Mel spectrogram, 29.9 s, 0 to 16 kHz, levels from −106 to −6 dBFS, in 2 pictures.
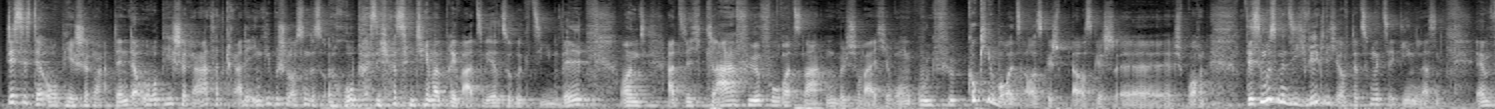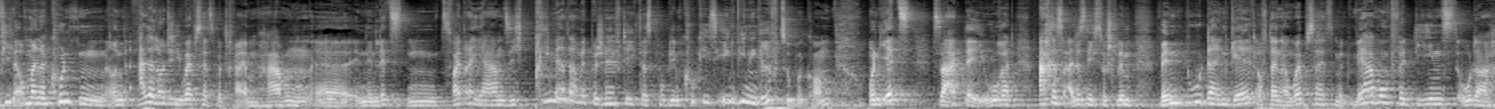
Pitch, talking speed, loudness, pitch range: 155 Hz, 200 wpm, -23 LUFS, 130-185 Hz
